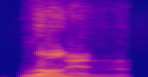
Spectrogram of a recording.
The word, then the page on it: ronin: British English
